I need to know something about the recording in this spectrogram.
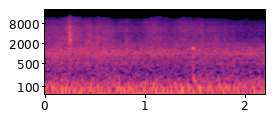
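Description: Low, steady wind rumble on the microphone, with a couple of faint light clicks as twigs of a sycamore branch are handled.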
